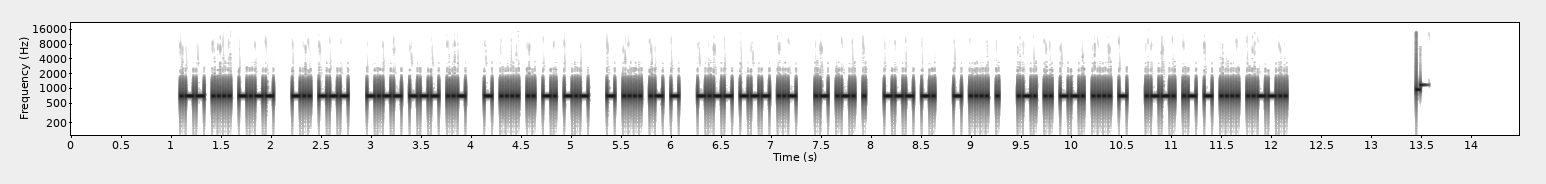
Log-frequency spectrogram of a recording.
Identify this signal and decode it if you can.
Morse code, heard as a keyed tone, about 44 wpm, 700 Hz. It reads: WHY DO YOU THINK THAT YOU ARE ON THE RIGHT PATH?
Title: Sentences from Top 1400 Words 45wpm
